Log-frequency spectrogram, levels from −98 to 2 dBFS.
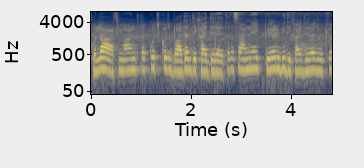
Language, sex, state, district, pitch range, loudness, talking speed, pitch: Hindi, male, Chhattisgarh, Raigarh, 180-205 Hz, -22 LUFS, 235 wpm, 195 Hz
